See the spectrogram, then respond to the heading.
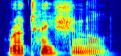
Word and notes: rotational: British English

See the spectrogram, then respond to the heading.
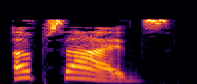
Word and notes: upsides: British English

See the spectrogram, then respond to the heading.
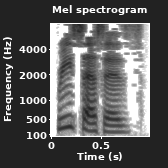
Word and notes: recesses: British English

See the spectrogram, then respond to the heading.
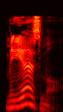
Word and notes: miasmal: British English

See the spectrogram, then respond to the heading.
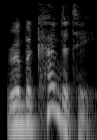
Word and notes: rubicundity: British English

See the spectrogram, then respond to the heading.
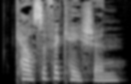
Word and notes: calcification: American English

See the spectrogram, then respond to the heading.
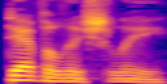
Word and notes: devilishly: American English

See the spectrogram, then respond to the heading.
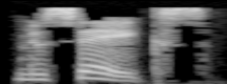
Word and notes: mistakes: British English

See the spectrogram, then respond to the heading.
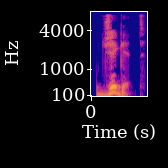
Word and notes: gigot: British English

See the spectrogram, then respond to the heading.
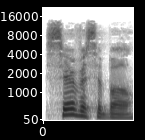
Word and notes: serviceable: American English

